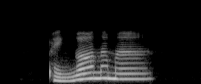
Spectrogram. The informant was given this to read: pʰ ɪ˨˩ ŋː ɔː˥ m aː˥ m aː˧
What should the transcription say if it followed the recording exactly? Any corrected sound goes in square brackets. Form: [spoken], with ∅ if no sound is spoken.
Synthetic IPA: pʰ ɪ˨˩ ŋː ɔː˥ [n] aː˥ m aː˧

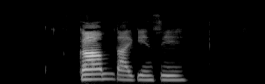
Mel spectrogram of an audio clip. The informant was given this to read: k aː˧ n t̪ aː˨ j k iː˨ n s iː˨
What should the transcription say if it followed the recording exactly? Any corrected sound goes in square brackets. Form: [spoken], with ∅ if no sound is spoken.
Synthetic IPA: k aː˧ [m] t̪ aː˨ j k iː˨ n s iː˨

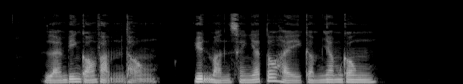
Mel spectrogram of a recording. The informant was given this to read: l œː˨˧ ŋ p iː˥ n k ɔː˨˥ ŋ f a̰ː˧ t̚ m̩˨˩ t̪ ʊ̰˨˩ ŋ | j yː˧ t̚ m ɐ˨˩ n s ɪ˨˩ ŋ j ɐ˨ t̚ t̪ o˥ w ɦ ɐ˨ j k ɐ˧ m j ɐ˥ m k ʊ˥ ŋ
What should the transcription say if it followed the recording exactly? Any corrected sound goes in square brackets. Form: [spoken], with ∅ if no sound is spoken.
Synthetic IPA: l œː˨˧ ŋ p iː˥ n k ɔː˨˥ ŋ f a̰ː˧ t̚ m̩˨˩ [t̪ʰ] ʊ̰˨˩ ŋ | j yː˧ t̚ m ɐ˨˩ n s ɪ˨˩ ŋ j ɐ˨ t̚ t̪ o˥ w ɦ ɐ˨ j k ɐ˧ m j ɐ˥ m k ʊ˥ ŋ

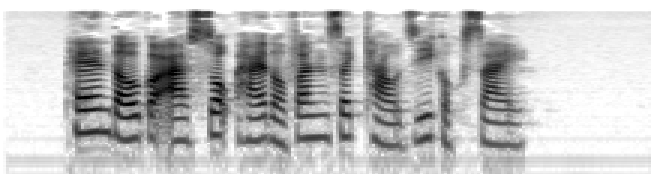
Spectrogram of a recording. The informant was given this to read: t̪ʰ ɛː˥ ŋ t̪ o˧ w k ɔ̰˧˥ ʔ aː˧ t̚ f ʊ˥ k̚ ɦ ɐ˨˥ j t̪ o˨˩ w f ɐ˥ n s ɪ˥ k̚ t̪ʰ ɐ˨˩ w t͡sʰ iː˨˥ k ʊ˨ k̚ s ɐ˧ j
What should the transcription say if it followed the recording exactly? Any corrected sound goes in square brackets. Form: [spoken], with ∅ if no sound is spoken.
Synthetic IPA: t̪ʰ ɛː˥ ŋ t̪ [o˨˥] w k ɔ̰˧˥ ʔ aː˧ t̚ [s] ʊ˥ k̚ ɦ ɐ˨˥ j t̪ o˨˩ w f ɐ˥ n s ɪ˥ k̚ t̪ʰ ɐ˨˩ w [t͡s] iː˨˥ k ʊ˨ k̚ s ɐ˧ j

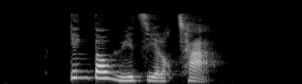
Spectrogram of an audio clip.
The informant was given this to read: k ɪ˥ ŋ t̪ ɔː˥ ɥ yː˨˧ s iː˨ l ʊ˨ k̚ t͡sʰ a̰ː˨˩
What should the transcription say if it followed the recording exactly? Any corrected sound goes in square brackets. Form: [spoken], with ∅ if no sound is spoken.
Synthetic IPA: k ɪ˥ ŋ t̪ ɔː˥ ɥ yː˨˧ [t͡s] iː˨ l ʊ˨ k̚ t͡sʰ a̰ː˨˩

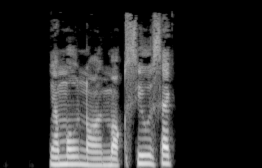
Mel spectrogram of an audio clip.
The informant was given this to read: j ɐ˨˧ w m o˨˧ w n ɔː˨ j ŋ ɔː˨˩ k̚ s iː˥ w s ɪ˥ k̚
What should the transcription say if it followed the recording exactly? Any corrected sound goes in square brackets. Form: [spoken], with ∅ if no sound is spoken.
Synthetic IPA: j ɐ˨˧ w m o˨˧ w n ɔː˨ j [m] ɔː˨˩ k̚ s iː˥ w s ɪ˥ k̚

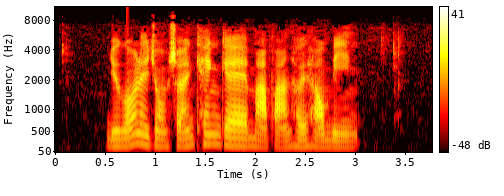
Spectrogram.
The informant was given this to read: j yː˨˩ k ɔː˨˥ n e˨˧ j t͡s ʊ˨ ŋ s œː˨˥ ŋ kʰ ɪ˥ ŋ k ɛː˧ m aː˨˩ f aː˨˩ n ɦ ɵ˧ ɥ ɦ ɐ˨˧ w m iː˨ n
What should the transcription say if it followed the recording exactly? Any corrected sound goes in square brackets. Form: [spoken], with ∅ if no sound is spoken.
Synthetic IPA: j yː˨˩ k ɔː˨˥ n e˨˧ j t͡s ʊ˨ ŋ s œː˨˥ ŋ kʰ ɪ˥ ŋ k ɛː˧ m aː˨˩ f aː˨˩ n ɦ ɵ˧ ɥ ɦ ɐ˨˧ w m iː˨ n

